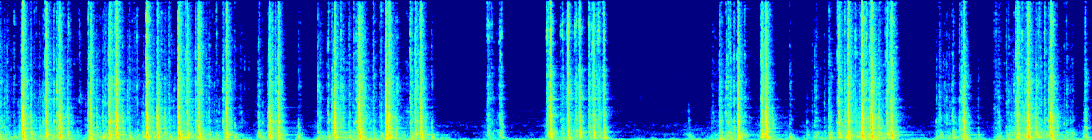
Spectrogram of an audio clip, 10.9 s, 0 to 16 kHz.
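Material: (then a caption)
Metal. Fingertips type on the keys of a teal metal Olivetti Lettera 22 portable typewriter. Bursts of sharp, bright metallic clacks are separated by brief quiet pauses, and each strike dies away quickly.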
